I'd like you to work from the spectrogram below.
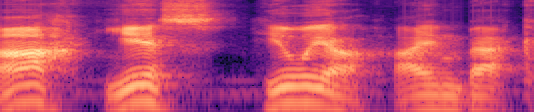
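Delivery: put-on shaky German accent, high, slow and drawn out. Getting back into a character's voice after a trick: put-on German accent. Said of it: "I had to reboot his German".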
